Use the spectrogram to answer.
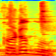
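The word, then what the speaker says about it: Kodagu: called it kurk because they were unable to pronounce the local language the natives of the land of kugu are known as kodavas and are a martial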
